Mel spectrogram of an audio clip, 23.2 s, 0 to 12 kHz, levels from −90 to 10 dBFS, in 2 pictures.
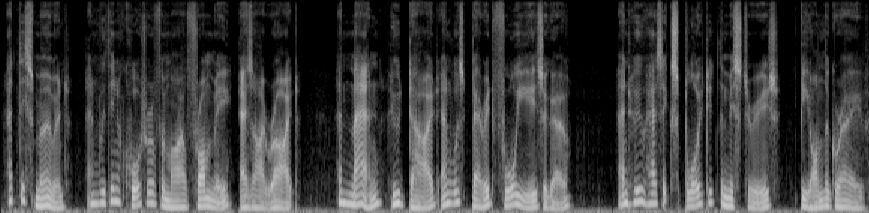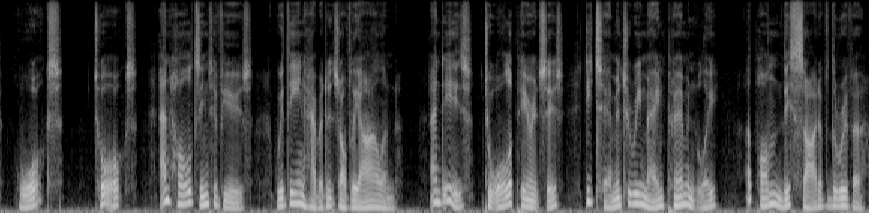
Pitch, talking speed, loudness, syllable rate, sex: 120 Hz, 155 wpm, -18 LUFS, 4.7 syllables/s, male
